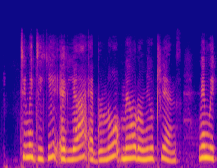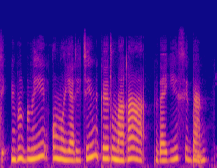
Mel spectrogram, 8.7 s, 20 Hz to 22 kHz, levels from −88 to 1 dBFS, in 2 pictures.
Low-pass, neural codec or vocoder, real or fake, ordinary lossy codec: none; codec, 24 kHz, 0.9 kbps, WavTokenizer, medium music audio release; fake; none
